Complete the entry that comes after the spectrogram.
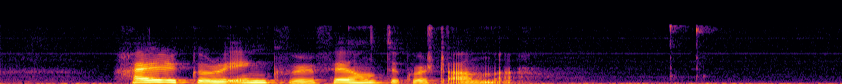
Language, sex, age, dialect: Faroese, female, 36-60, Suðurstreymoy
